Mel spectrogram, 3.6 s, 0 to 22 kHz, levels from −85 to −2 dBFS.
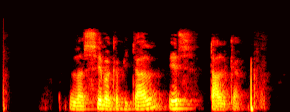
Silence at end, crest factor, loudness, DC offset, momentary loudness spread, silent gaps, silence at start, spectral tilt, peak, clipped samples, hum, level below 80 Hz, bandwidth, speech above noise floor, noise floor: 0.3 s; 20 dB; -21 LUFS; under 0.1%; 8 LU; none; 0.85 s; -5.5 dB/octave; -2 dBFS; under 0.1%; none; -54 dBFS; 7.8 kHz; 46 dB; -66 dBFS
